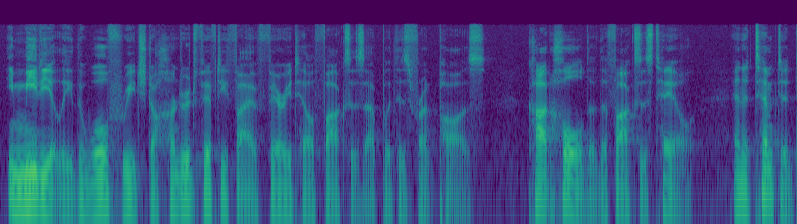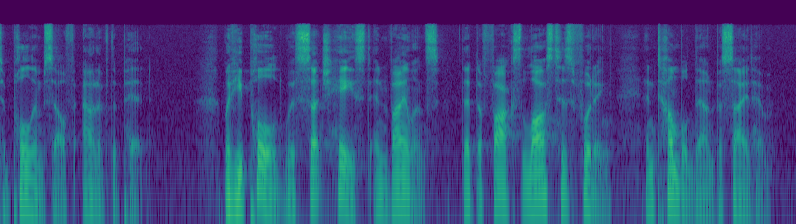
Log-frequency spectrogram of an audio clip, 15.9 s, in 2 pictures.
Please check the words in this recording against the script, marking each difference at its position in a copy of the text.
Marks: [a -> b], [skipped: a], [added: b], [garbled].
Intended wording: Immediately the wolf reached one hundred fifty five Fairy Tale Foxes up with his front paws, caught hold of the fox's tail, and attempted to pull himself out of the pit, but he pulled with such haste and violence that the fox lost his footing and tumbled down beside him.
Immediately the wolf reached one hundred fifty five Fairy Tale Foxes up with his front paws, caught hold of the fox's tail, and attempted to pull himself out of the pit, but he pulled with such haste and violence that the fox lost his footing and tumbled down beside him.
